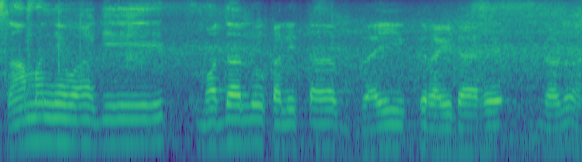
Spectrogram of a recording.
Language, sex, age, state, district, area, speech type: Kannada, male, 30-45, Karnataka, Dakshina Kannada, rural, spontaneous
